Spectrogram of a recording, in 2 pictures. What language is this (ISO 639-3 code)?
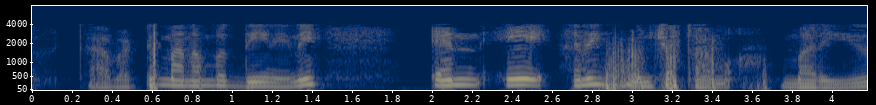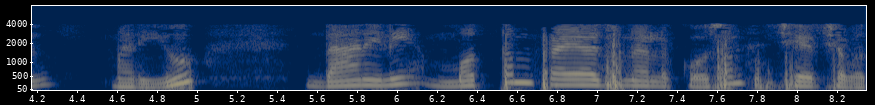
tel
